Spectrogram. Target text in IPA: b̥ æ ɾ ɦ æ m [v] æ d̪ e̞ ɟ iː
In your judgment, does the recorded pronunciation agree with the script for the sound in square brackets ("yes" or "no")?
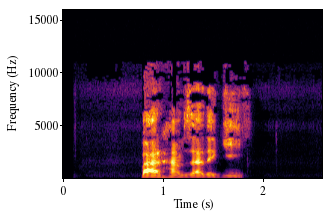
no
